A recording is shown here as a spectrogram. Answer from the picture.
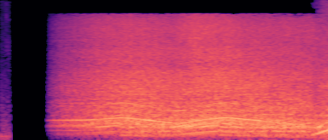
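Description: Car engine revving over a loud rush of noise, swelling in about half a second in, its pitch rising and falling.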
